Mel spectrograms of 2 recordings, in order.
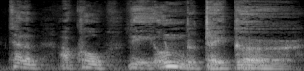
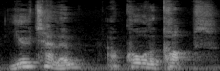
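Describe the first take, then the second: First: Slow, louder mock threat; deadpan absurd warning; imitating Steve. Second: High, slow mock threat; solemn mock warning; imitating Steve. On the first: Steve threatening the harasser, slow mock threat. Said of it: "this is what he did". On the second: Steve warning about the harasser, slow mock threat.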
